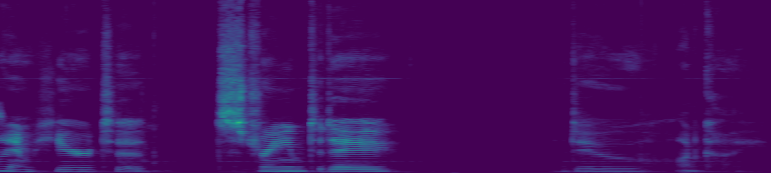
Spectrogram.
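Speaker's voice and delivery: sleepy, drowsy-sounding voice. Streamer opening today's stream just after switching it on, in a sleepy voice. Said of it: "I sound sleepy".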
